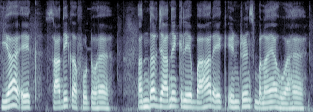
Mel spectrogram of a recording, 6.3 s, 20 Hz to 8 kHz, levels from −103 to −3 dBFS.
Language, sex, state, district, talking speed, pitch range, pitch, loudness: Hindi, male, Jharkhand, Palamu, 155 wpm, 135-170 Hz, 150 Hz, -15 LUFS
